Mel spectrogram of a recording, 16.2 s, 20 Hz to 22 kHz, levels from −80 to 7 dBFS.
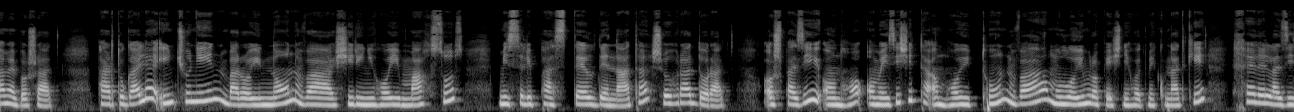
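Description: No audible technical faults turn up anywhere in this speech recording.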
